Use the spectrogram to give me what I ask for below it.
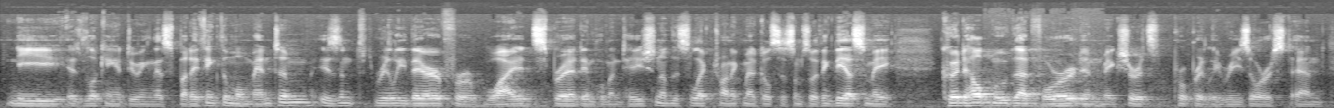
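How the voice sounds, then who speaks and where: A man, a provincial head of surgery, speaking earnestly from the floor of an assembly, halting and restarting. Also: low voice, darkish tone, a little hiss or hum. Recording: roomy hall sound.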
